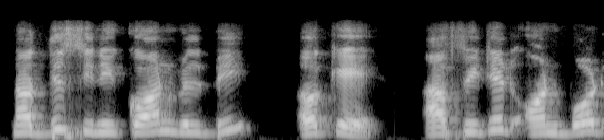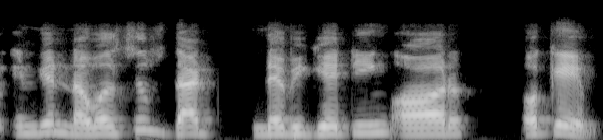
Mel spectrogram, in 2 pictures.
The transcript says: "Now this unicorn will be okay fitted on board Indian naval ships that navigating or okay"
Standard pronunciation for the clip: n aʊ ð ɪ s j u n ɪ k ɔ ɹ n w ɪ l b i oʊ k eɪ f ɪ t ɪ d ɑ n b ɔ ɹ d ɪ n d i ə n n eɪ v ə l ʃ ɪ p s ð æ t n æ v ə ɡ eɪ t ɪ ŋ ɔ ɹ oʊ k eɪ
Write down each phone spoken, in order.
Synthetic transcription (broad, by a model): n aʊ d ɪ s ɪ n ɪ k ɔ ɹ n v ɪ l b i oʊ k eɪ f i t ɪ d ɑ n b ɔ ɹ d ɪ n d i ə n n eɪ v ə l s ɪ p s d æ t n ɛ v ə ɡ eɪ t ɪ ŋ ɔ ɹ oʊ k eɪ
